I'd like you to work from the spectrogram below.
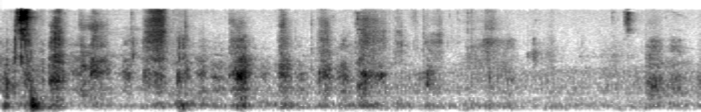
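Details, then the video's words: Dramatic Golden Retriever puppy huffing and panting in rapid breathy bursts, loudest at the start and gradually fading over several seconds, with a brief thin whine near the close. "Golden Retriever Puppy - So Dramatic!"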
